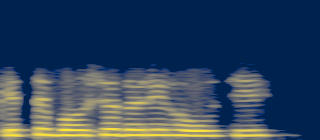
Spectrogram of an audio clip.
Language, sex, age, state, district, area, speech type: Odia, female, 18-30, Odisha, Malkangiri, urban, conversation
